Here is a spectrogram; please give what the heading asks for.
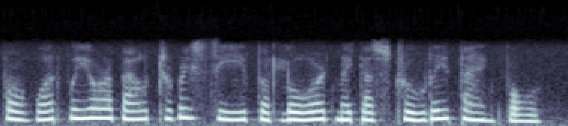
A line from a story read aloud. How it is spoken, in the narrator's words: Cyrus, blushing beet red, murmured almost inaudibly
